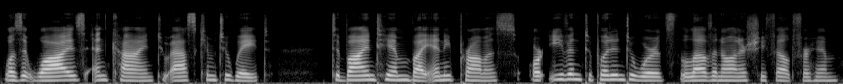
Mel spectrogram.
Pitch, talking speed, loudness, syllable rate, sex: 190 Hz, 215 wpm, -19 LUFS, 4.7 syllables/s, female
